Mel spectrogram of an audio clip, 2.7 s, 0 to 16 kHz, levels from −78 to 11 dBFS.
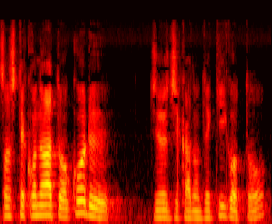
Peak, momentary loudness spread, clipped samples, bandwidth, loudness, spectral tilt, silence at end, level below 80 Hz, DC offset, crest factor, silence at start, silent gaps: -2 dBFS; 9 LU; under 0.1%; 11.5 kHz; -21 LUFS; -5.5 dB/octave; 0.05 s; -56 dBFS; under 0.1%; 20 dB; 0 s; none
